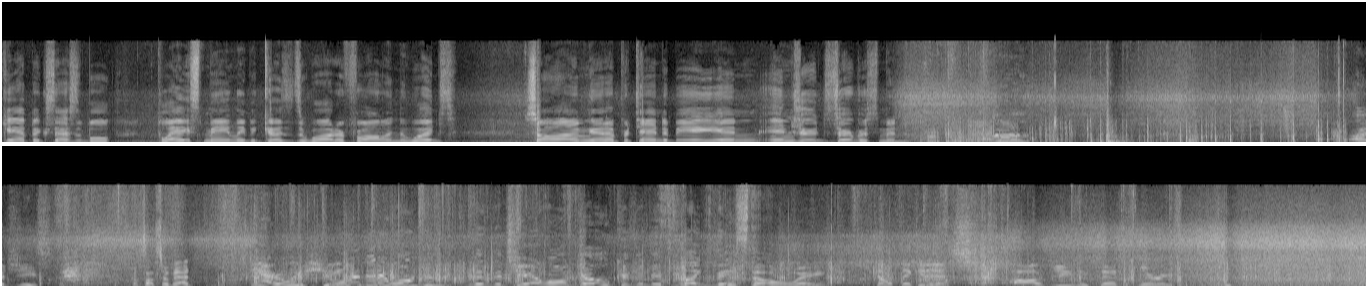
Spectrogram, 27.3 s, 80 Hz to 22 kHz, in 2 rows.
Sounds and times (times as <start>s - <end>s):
Male speech, man speaking: 0.0s - 4.6s, 5.2s - 9.1s, 13.4s - 14.1s, 14.9s - 25.4s.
